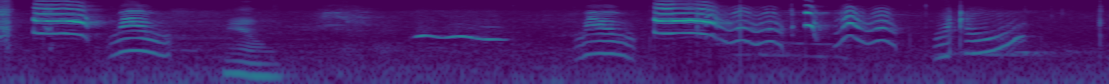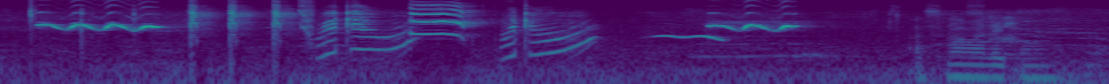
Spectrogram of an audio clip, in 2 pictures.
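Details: Pet Indian green ringneck parrots talking like humans: a long sequence of loud, harmonic, arched squawks and trilling wavering syllables in bursts, some short whistled glides, with brief gaps between phrases.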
